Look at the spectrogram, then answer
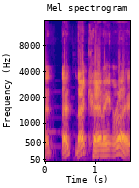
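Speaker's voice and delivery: country farmhand, rustic farmer character voice. Speaking in character as Bob: Bob's rustic farmer voice. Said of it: "I'm doing a voice for no reason right now".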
